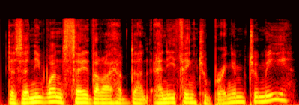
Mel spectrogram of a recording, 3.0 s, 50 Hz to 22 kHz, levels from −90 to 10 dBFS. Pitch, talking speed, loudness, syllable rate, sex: 125 Hz, 280 wpm, -17 LUFS, 6.6 syllables/s, male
